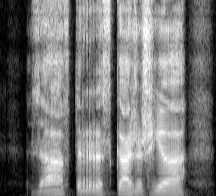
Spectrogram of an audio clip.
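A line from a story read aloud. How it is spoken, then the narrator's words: Sleepy voice. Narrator (Russian): сказал Пух сонным голосом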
